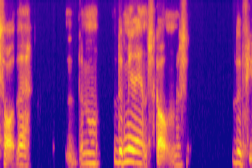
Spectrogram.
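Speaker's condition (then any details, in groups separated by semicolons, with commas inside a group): Cerebral palsy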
